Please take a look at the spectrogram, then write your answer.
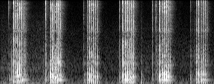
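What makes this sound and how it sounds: Fingertips and nails tap the small square pyramid studs covering a flat grey plastic sheet. Six short bursts of rapid, bright, clicky tapping come in a loose rhythm, with quiet pauses between them. Each tap is dry and dies away almost at once.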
